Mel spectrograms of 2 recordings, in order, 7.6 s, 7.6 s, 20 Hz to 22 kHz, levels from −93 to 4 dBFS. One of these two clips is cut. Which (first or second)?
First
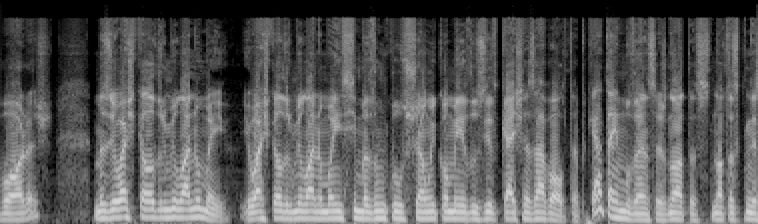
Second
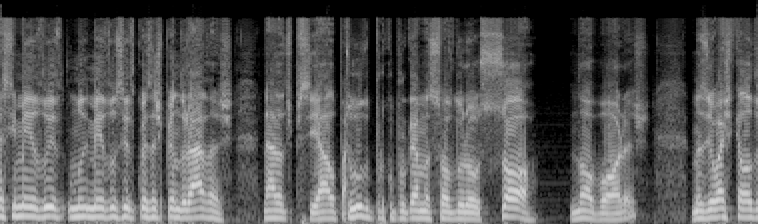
second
